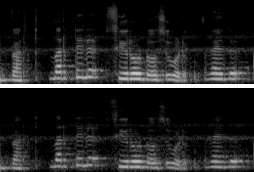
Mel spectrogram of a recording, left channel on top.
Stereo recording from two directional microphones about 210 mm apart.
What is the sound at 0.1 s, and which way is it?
Speech, 45° left (ahead or behind).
